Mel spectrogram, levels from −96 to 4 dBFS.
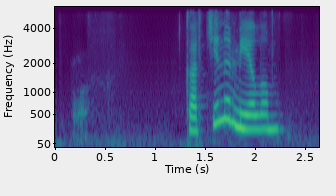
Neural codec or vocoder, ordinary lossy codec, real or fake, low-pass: codec, 16 kHz, 1 kbps, X-Codec, WavLM features, trained on Multilingual LibriSpeech; none; fake; 5.4 kHz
